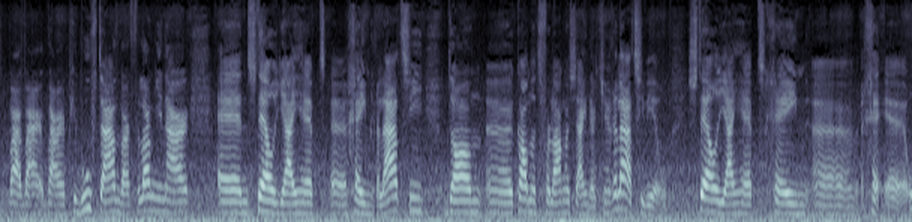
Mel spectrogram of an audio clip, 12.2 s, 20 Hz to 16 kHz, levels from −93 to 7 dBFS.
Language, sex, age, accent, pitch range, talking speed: Dutch, female, 30-49, Dutch, 170-225 Hz, 170 wpm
